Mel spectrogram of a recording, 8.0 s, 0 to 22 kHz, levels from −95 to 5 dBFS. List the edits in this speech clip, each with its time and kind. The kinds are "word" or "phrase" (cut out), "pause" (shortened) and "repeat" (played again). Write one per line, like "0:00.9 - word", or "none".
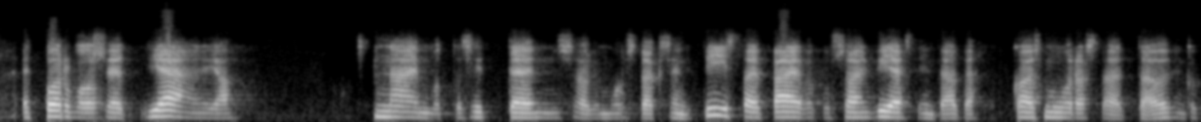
none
